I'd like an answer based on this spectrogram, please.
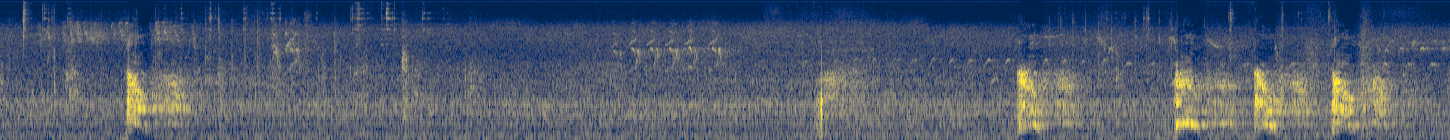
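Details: Pet dog confronting a groundhog, barking in short sharp bursts: one bark early, then a pause, then a quick cluster of about five barks near the end over a faint steady background hiss.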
